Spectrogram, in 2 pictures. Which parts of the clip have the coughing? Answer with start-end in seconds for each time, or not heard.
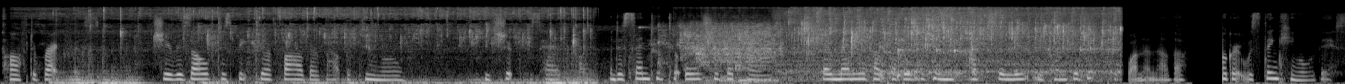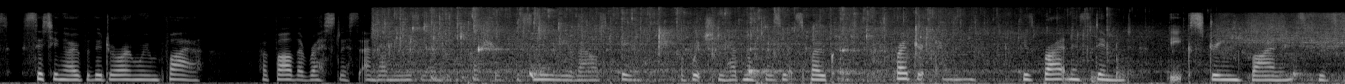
8.7-9.4, 17.8-19.0.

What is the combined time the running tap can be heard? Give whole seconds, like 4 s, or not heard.
21 s.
